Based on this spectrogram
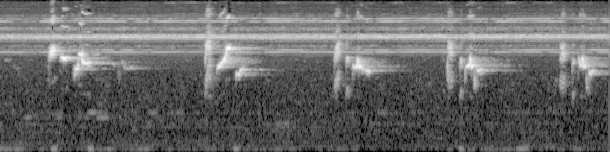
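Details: Training recording of a sooty-headed bulbul giving five short twittering phrases, each a sharp note falling into a lower slur, spaced roughly one second apart, with a continuous high insect drone behind.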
